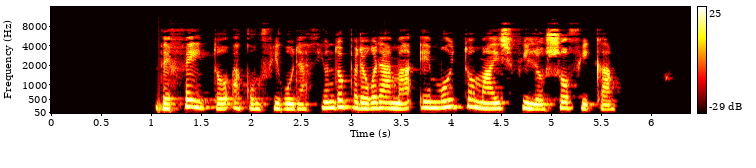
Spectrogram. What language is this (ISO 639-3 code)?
glg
